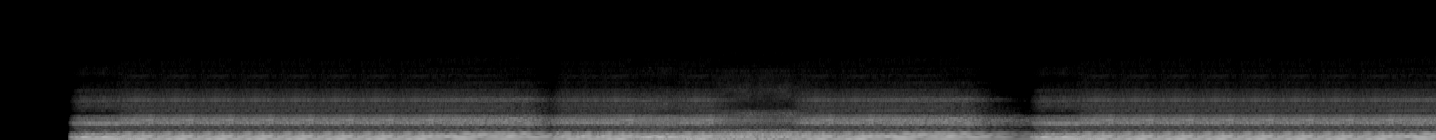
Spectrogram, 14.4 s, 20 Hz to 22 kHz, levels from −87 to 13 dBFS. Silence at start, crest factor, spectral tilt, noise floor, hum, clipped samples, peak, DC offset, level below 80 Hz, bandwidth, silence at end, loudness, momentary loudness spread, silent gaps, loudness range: 0.7 s; 12 dB; -6.5 dB/octave; under -90 dBFS; none; under 0.1%; -12 dBFS; under 0.1%; -68 dBFS; 8 kHz; 0 s; -25 LUFS; 3 LU; none; 1 LU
